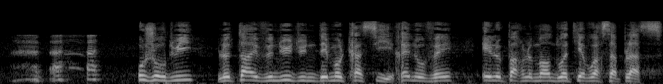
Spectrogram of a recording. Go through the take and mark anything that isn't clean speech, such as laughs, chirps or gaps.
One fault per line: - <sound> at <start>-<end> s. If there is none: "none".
- laugh at 0.1-1.0 s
